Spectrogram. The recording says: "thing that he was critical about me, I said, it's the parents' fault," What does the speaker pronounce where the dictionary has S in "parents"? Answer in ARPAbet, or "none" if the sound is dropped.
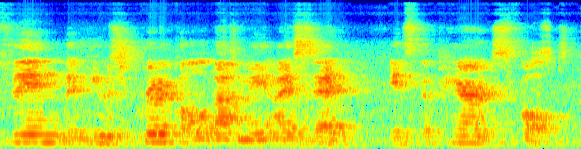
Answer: S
